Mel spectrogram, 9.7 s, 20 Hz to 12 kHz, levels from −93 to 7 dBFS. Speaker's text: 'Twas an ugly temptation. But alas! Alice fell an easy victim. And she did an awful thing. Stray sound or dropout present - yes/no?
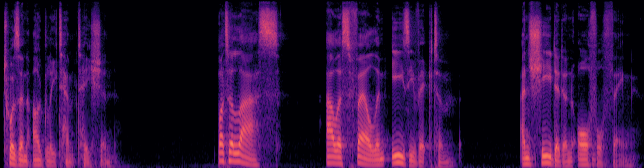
no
